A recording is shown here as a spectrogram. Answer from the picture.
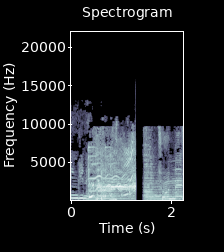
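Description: Lip-sync soundtrack: a voice line ending in a loud, wavering, high-pitched comic sound effect that cuts off abruptly. After a moment of silence an Indian film song starts.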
